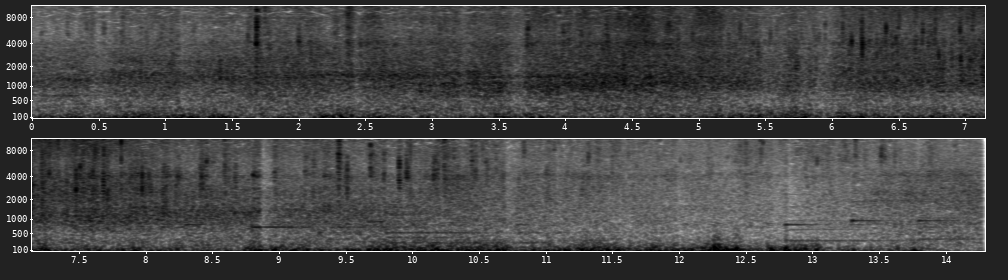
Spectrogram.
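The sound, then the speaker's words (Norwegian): Strong storm wind roars steadily and loudly, a heavy low rumble buffeting the microphone throughout, with faint tonal whistles and creaks surfacing near the end. No voices are heard. “Venninnene går med krum nakke for å stå imot stormen.”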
